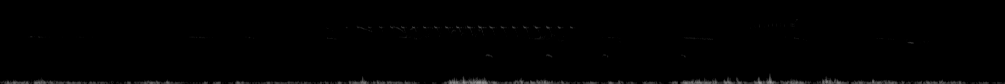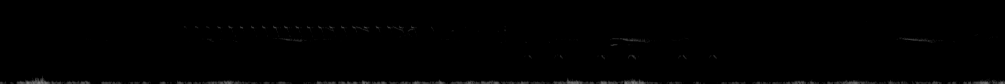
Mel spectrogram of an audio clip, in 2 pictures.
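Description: Several wild songbirds calling and singing in spring woodland, with many short chirps and two rapid, high trilled songs about four and twelve seconds in. A low rumble comes and goes underneath.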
